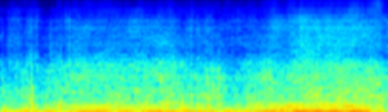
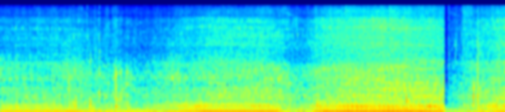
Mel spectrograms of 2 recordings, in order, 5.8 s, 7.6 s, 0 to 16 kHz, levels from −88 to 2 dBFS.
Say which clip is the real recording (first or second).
second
